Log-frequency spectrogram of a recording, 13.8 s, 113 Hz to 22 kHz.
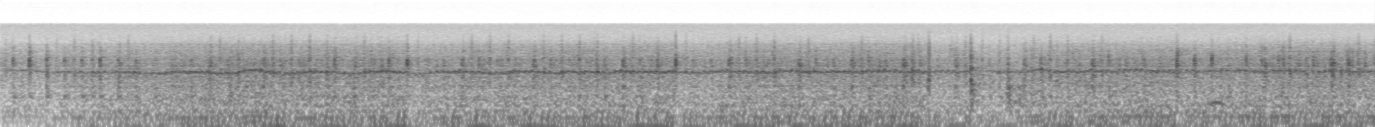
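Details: BMW E36 323i, M52B25 engine, 140,000 km: faint regular light tapping over a steady idle hum; pulling each ignition coil plug in turn (cylinders 1–6) leaves the knock unchanged, so owner doubts a rod bearing failure.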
